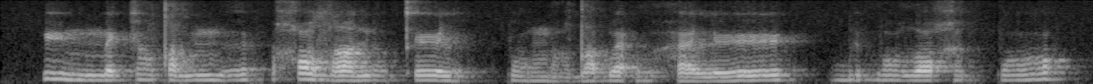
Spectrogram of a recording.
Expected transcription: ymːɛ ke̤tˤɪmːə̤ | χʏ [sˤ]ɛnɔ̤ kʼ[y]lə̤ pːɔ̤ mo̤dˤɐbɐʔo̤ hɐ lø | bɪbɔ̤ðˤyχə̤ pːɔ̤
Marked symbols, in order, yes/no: no, no

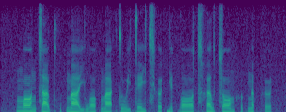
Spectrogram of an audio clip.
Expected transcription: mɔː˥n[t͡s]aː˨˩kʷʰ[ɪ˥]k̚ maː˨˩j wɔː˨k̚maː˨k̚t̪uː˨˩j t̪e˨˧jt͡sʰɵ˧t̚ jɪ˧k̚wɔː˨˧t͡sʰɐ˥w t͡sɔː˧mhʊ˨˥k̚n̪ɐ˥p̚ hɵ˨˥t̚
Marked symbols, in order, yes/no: yes, yes

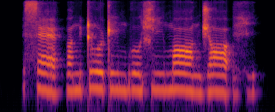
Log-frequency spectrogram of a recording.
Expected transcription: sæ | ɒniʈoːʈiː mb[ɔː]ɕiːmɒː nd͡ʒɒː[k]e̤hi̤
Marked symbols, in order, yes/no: no, no

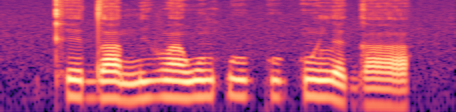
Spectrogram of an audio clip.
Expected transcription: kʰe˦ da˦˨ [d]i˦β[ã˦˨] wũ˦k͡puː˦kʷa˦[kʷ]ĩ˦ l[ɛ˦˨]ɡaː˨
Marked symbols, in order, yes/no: no, no, yes, no

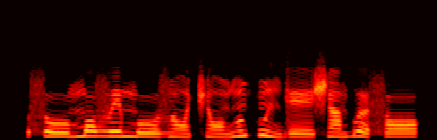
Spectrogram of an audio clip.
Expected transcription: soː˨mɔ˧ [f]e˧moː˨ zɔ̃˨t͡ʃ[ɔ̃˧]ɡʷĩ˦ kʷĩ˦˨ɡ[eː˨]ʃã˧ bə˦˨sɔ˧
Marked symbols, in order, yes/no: no, no, yes

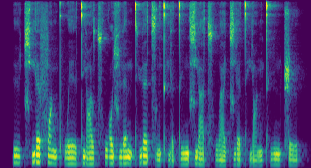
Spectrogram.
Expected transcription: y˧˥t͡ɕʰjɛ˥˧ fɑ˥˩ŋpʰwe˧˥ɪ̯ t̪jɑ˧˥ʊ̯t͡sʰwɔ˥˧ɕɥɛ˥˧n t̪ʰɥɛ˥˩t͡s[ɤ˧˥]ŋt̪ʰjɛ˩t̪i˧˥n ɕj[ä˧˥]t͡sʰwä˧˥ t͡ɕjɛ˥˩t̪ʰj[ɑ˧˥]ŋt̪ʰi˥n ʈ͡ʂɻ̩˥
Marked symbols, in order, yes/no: no, no, yes

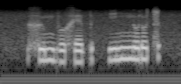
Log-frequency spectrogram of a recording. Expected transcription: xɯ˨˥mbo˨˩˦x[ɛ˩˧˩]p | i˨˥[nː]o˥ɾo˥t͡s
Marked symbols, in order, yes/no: yes, yes

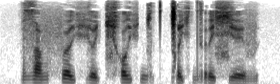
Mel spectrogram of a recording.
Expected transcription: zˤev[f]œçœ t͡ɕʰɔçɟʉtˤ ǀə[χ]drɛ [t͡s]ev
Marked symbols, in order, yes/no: yes, no, no

